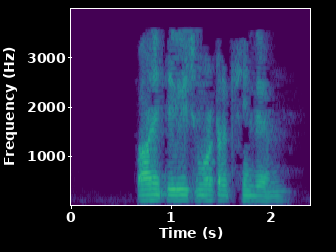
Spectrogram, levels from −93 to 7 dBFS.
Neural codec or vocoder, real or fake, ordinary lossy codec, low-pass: codec, 16 kHz, 4 kbps, FreqCodec, smaller model; fake; MP3, 16 kbps; 3.6 kHz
